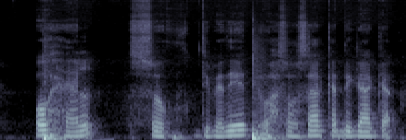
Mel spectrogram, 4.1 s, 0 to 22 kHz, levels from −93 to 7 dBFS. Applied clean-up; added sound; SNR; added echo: none; Bass drum; -4 dB; none.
